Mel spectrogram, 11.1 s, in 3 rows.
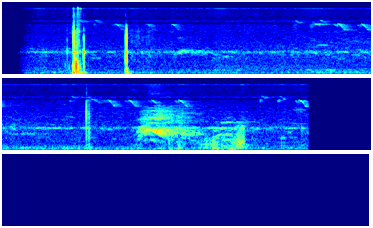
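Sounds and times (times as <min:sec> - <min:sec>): faint steady tone: 0:00.2 - 0:05.0
small birds chirping: 0:00.2 - 0:06.8
noisy rustle: 0:03.8 - 0:06.4.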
